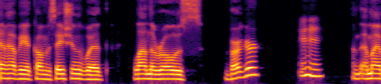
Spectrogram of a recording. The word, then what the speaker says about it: LanaRose Berger: Today I'm having a conversation with Lana Rose Burger. Am I pronouncing it correctly?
